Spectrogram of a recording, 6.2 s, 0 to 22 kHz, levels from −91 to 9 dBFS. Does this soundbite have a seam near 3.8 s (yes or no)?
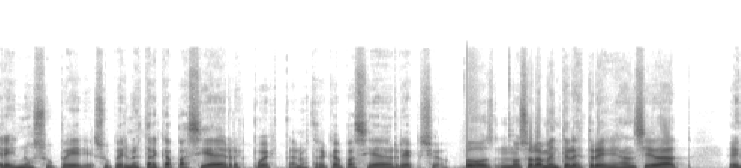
yes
